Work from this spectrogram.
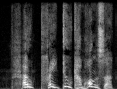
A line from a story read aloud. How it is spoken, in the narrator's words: cried the child again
